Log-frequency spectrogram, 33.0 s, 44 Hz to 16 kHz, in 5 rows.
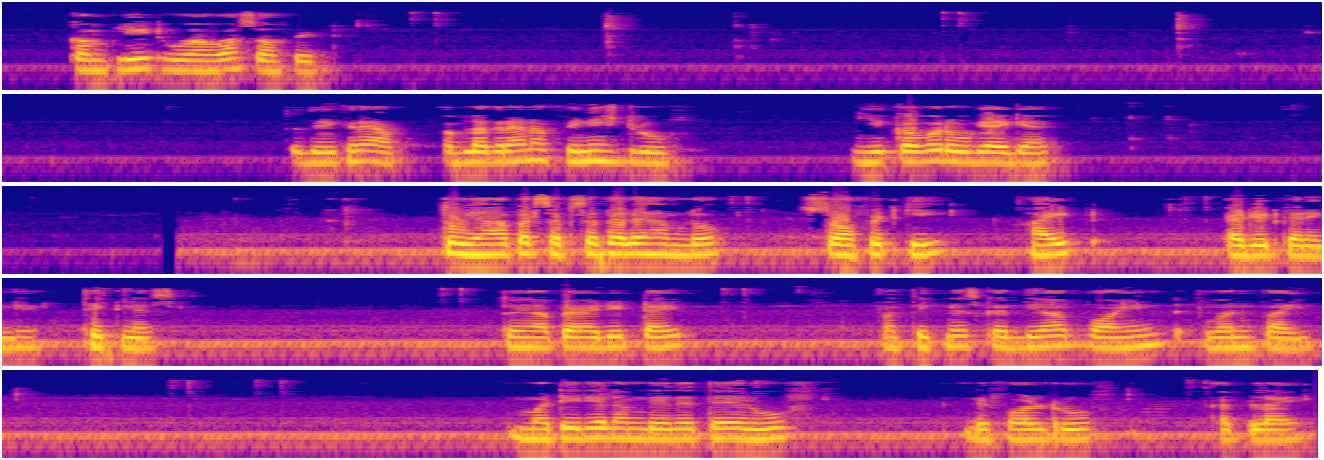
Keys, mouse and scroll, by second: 1.7 scroll down 1, 3.2 click, 3.7-4.0 scroll down 1, 4.1 shift+middle click, 5.0 scroll up 1, 5.8 click, 6.4 scroll down 1, 6.7 scroll up 1, 7.0-14.0 shift+middle drag, 17.6 click, 28.0 click.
